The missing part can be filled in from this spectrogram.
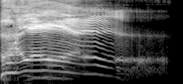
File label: Female Geist Death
